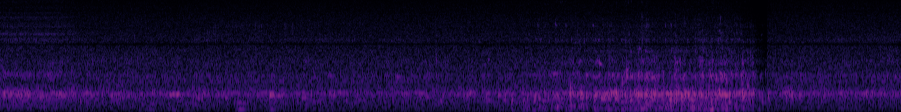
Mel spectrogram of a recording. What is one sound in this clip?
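Bubbles burble and hiss from a diver's breathing underwater.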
